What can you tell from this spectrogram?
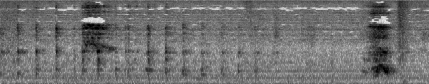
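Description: A woman's short, breathy laughs, about a second in and again near the end, with faint clicks and rustles of boiled cabbage leaves being handled.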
